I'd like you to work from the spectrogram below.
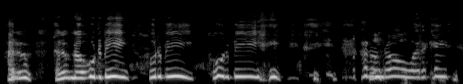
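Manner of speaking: high, fast, panicky mock voice; imitating a frantic friend; frantic imitation. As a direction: play her flustered and lost. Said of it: "The other thing I heard is ... You so frantic".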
